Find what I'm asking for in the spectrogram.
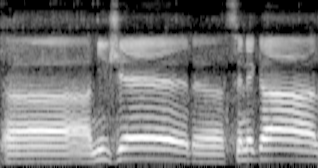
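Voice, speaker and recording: Over noticeable background noise, a man with a Brazilian accent speaks at a high pitch. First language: Portuguese (speaking French). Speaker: amateur aquaponics hobbyist. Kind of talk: video tutorial. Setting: outdoors in his backyard. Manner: halting, many filler sounds and repetitions.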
